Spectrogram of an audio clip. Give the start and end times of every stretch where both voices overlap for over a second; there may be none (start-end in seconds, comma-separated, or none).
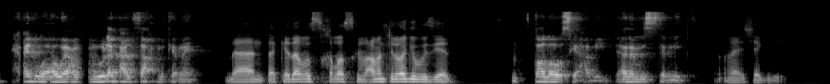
none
